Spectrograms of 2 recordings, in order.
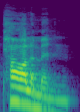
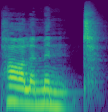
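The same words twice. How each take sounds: First: The final T is held without release. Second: The final T is released with a burst. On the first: "The tongue's going into position, but then he's not released the sound" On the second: "He's not said parliament"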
